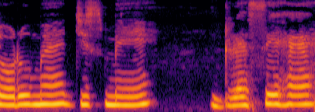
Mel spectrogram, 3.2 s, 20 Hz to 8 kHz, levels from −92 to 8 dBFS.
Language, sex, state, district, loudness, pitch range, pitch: Hindi, female, Bihar, Patna, -12 LUFS, 220-245 Hz, 235 Hz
